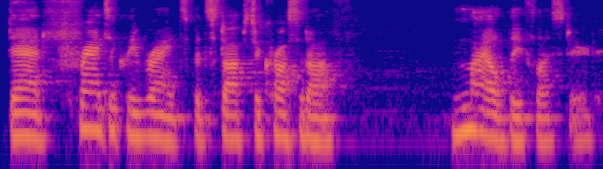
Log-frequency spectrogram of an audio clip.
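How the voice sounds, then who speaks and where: A man's voice: medium pitch, steady tone, measured pace, bright, forceful tone, slightly rough. A man reading stage directions as the narrator of a screenplay table read.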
